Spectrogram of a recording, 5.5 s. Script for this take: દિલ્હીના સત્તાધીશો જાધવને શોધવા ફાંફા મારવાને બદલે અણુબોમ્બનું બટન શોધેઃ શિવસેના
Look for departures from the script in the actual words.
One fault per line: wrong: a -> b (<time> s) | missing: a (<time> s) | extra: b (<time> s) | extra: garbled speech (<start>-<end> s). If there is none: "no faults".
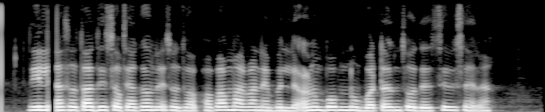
no faults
